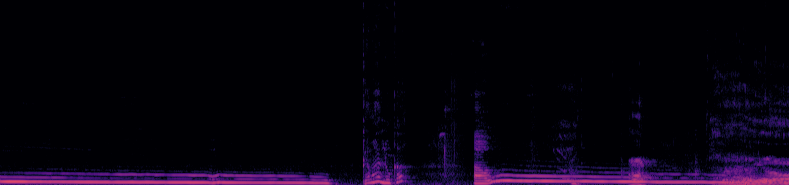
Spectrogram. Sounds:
dog howling

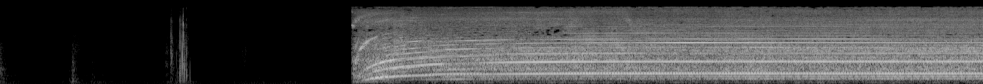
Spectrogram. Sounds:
planing timber

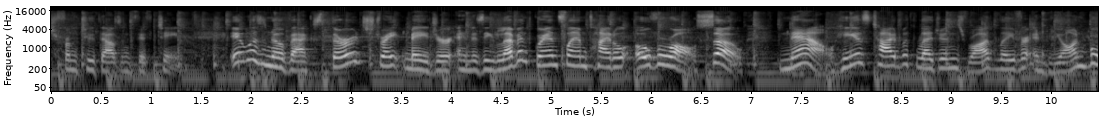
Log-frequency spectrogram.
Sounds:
Music, Speech

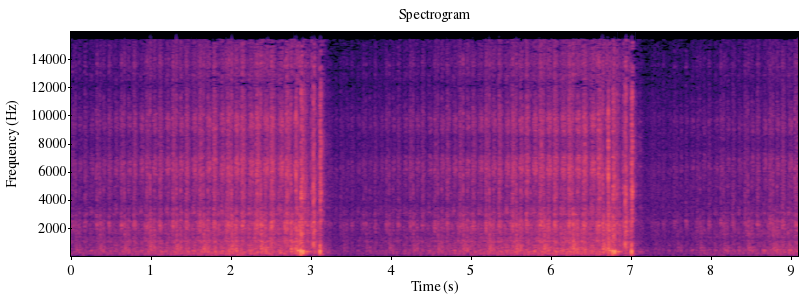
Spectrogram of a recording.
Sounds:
Engine, Idling, Medium engine (mid frequency)

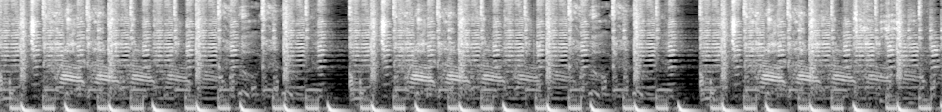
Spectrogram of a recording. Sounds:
House music, Electronic music, Music

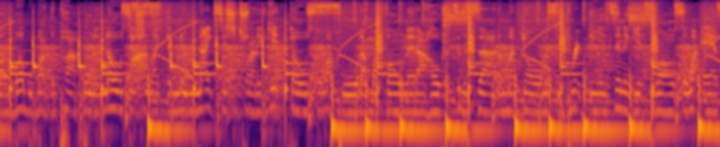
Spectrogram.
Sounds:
Music

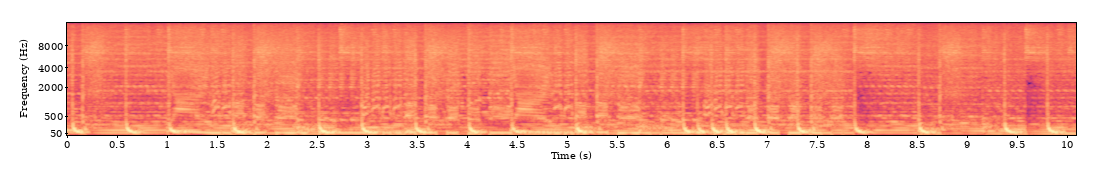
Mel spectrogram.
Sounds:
Music, Dubstep, Trance music, Techno

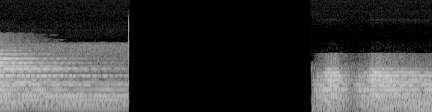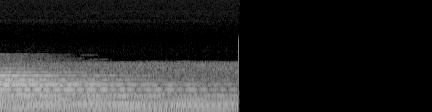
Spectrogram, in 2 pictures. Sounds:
Music

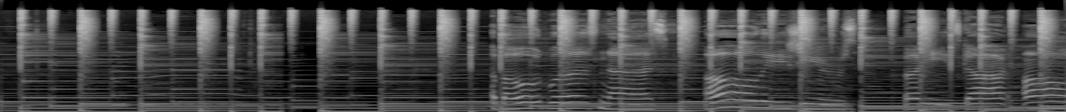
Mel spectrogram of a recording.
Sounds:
Music

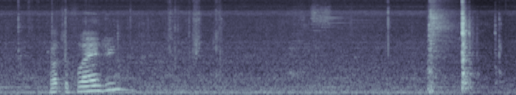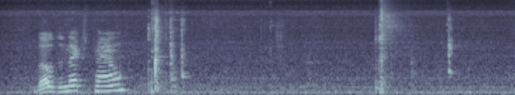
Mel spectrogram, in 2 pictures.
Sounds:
Speech

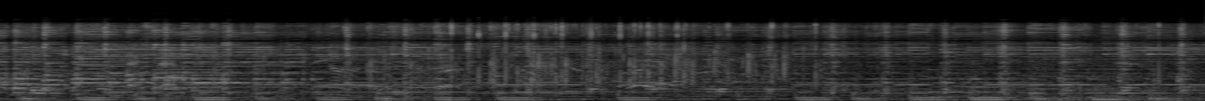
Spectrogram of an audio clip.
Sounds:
Music, Musical instrument, Banjo

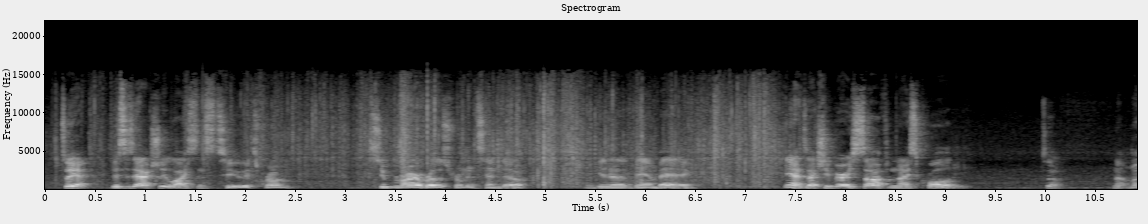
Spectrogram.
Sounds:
Speech

